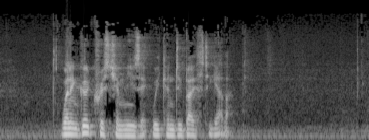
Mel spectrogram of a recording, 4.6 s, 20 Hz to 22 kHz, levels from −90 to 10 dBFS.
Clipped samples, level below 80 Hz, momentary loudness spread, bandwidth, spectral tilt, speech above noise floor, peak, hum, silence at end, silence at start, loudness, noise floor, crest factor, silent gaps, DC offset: under 0.1%; -52 dBFS; 13 LU; 14 kHz; -4.5 dB/octave; 27 dB; 0 dBFS; none; 0.05 s; 0.1 s; -16 LUFS; -43 dBFS; 18 dB; none; under 0.1%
